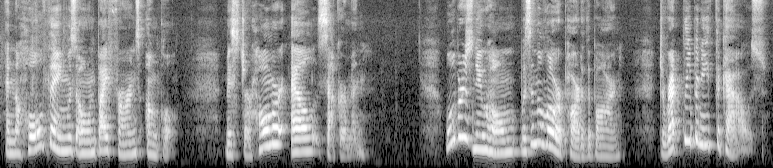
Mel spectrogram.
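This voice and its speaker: Expressive woman reading a children's book. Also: mid-range voice. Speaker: read-aloud storyteller.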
